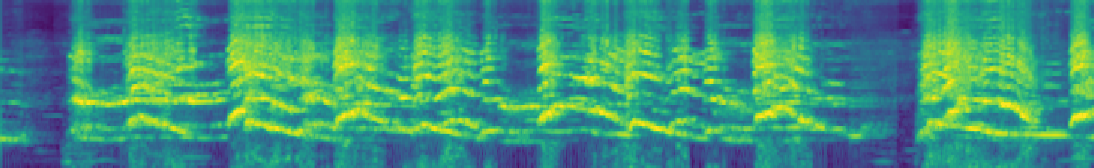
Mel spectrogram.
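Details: Three pet Shih Tzus howl together, singing along on cue to a sung good morning: rising and falling wavering howls layered in bursts, with brief pauses near the start and end.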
